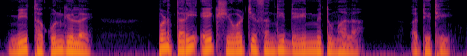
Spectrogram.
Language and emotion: Marathi, sad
